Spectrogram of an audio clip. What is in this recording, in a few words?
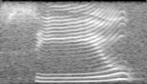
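"siu2", Cantonese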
